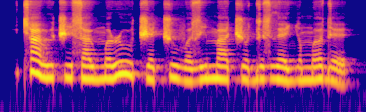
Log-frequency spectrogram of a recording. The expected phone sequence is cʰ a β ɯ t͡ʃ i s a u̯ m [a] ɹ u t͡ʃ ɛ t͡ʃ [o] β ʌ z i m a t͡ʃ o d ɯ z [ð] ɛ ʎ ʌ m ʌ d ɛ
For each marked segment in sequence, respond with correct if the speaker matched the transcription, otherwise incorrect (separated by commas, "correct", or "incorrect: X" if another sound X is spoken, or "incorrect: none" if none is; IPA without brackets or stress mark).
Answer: incorrect: ʌ, incorrect: u, correct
